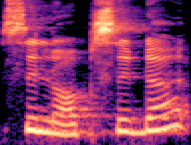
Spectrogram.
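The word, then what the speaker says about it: Psilopsida: सो the first one इज सिलोप्सिडा, इसमें P silent है, लाइकोप्सिडा, स्फिनोप्सिडा एंड टीरोप्सिडा.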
